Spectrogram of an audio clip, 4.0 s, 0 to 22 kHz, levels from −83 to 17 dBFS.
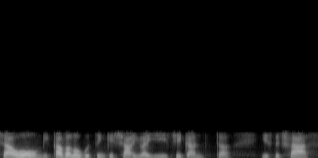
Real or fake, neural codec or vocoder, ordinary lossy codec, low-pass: fake; codec, 16 kHz, 0.2 kbps, FocalCodec; none; 3.6 kHz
